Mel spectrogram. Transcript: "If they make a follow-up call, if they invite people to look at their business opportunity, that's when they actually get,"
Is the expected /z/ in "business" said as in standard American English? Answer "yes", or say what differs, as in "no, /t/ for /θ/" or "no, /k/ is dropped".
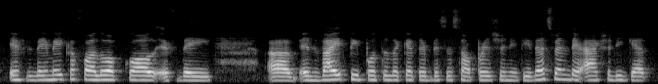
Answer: no, /s/ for /z/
